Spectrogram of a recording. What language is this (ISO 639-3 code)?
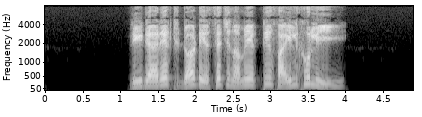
ben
